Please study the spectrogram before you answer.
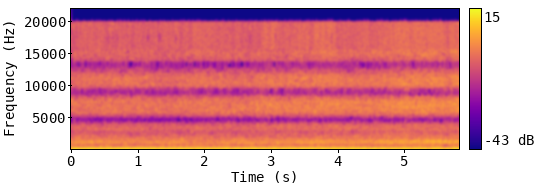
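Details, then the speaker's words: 1986 Chevrolet Monte Carlo SS V8 at idle, driven about 3 days with the problem: deep, steady knock about four a second from the bottom end; suspected rod knock, not confirmed. "I've been driving it for about 3 days now. I hear the bottom end knocking in it."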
